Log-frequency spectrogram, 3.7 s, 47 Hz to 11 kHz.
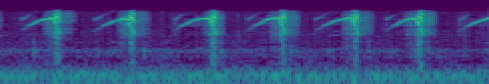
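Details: Little owl at a nest box in Sprundel on a February 2020 morning, peeping and calling as the pair go inside. It gives clear, high, rising whistled calls, seven in under four seconds, each ending sharply, over faint low hum.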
